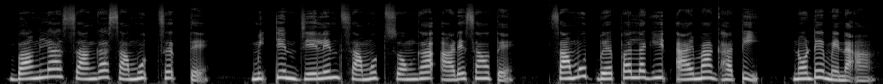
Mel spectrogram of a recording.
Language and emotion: Santali, neutral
